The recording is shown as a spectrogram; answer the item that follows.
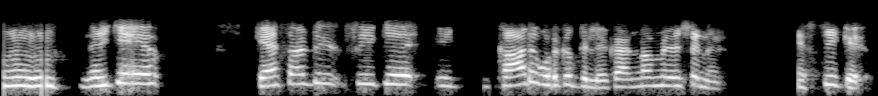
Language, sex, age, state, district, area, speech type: Malayalam, male, 18-30, Kerala, Idukki, rural, conversation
